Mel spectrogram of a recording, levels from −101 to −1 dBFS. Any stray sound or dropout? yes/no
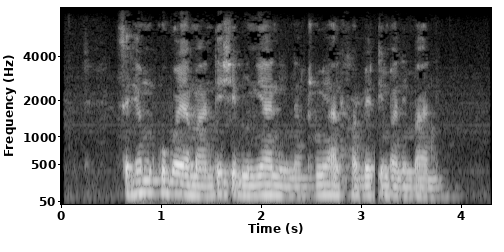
yes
